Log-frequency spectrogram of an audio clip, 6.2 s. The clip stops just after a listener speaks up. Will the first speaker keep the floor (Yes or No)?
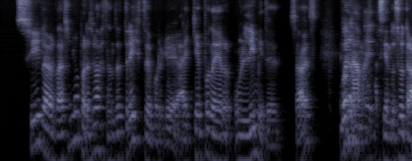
Yes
